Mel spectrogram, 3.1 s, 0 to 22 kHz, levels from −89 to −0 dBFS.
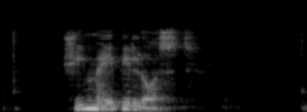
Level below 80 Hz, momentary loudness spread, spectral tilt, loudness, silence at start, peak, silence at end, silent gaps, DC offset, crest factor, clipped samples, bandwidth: -72 dBFS; 17 LU; -6 dB/octave; -36 LUFS; 0.65 s; -22 dBFS; 1.15 s; none; under 0.1%; 16 dB; under 0.1%; 7.6 kHz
